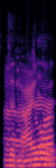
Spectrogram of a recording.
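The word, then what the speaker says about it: De'Nylon: moriset and CJ Smith that's denyon like the material like like the material spelled like the material um denyon de apostrophe nylon nylon strong strong nylon both three star receivers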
